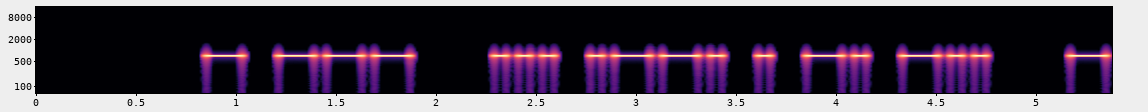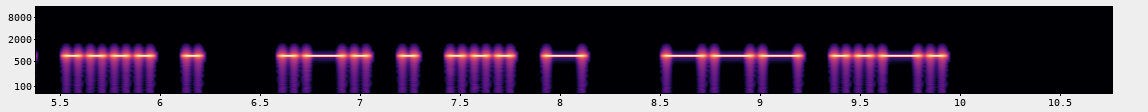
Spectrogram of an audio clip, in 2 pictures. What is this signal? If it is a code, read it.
Morse code, heard as a keyed tone, about 20 wpm, 700 Hz. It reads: TO SPEND THE REST OF
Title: Sets of 5 Words Encore2 20wpm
